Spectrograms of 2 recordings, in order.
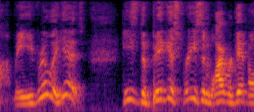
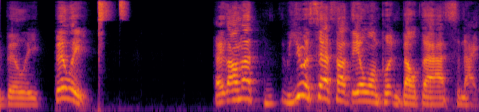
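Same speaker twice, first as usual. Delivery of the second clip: ordinary talk, nothing marked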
